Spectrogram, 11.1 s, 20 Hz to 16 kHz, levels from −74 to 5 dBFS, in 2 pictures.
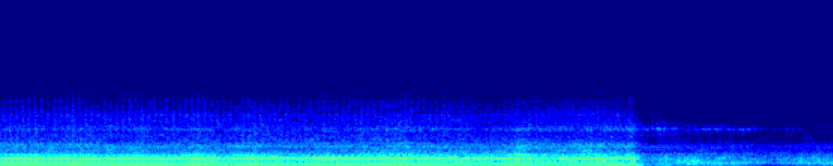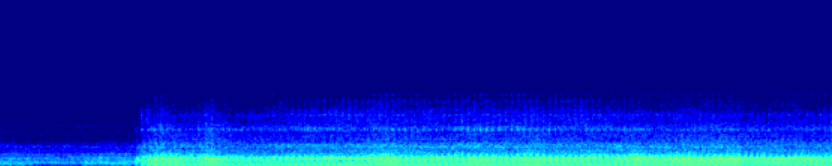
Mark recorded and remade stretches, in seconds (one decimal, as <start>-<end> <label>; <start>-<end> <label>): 0.0-3.0 recorded; 3.0-4.6 remade; 4.6-11.1 recorded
